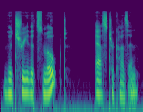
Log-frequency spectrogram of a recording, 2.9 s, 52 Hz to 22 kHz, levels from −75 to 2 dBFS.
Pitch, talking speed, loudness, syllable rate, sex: 145 Hz, 145 wpm, -18 LUFS, 4.7 syllables/s, female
